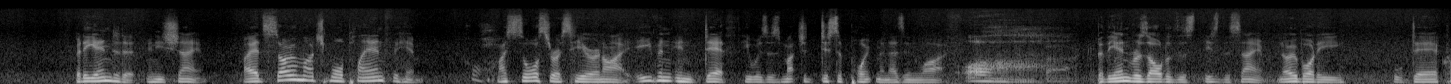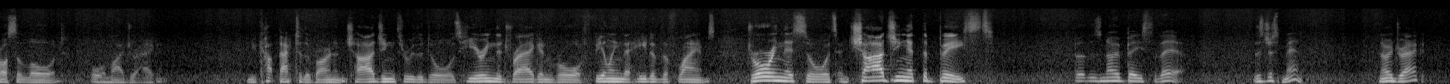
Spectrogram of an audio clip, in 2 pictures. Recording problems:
hiss; noticeable; throughout; 20 dB below the speech

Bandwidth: 14.5 kHz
